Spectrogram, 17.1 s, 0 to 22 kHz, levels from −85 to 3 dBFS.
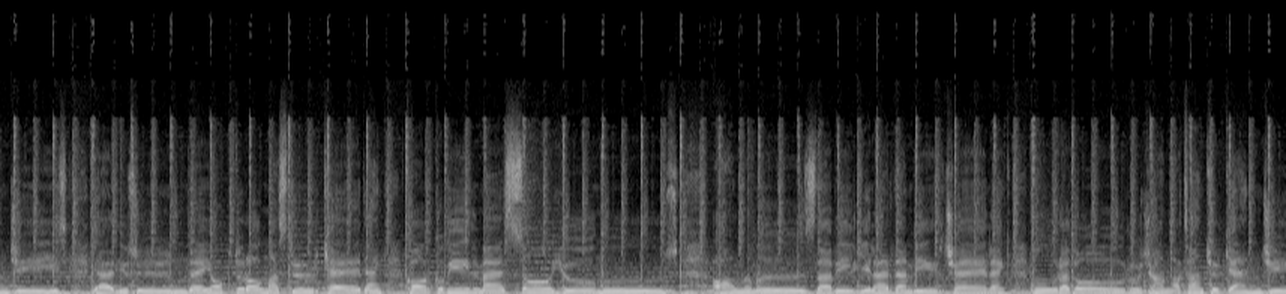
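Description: No technical faults can be heard anywhere in the audio.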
